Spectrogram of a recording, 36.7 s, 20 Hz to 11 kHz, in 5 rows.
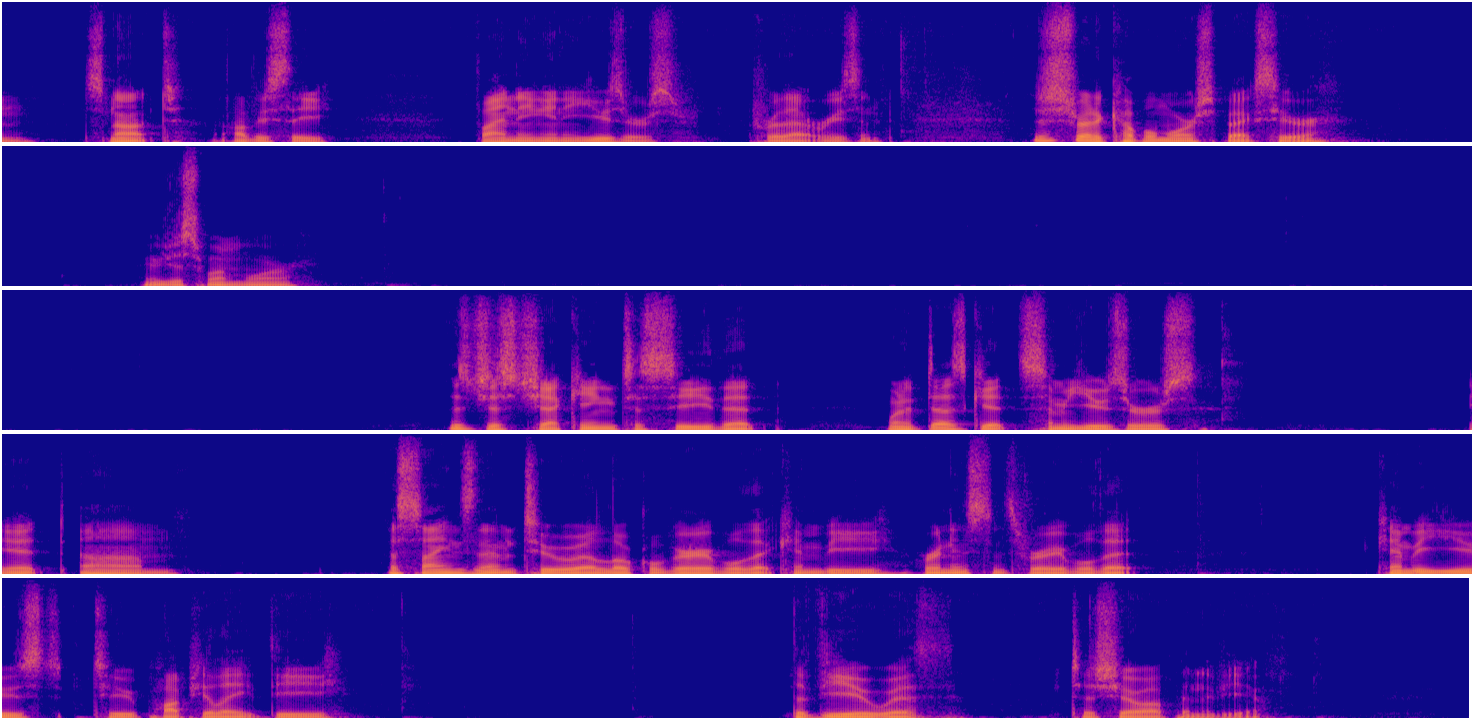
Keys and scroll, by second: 2.9 super+w, 16.8 super+Right, 19.9 shift+-, 22.4 shift+9, 23.3 shift+;, 24.6 shift+0, 29.8 shift+2, 34.4 super+Left, 34.6 shift+Down.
